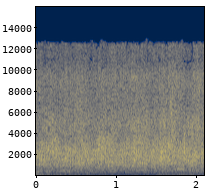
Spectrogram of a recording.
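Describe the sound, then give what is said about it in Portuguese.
A crowd applauds the Lord Jesus with joy, a dense, continuous wash of clapping at an even volume throughout, with a faint low hum underneath and no voices standing out. “Isso, vamos aplaudir o Senhor Jesus, vamos aplaudir com alegria.”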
